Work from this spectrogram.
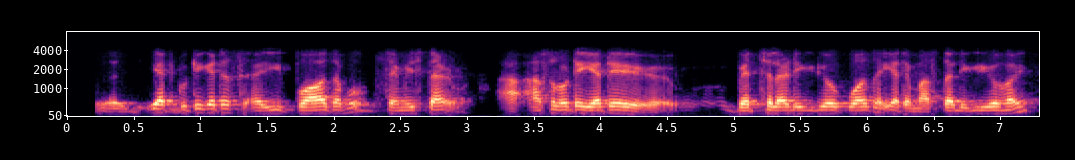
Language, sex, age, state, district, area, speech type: Assamese, male, 60+, Assam, Kamrup Metropolitan, urban, conversation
